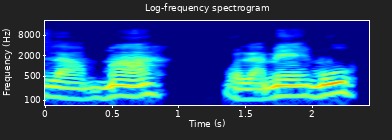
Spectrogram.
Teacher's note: Y también bilabial, pero nasal, que es la N, la M, que también es cercana a la PB, nada más que se ocupa la nariz y suena que es la ma o la me, mu, también en el área bilabial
